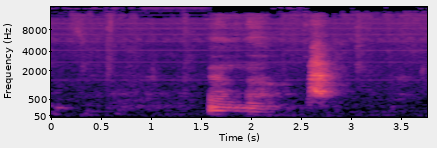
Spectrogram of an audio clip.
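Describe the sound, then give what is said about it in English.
A dog barks twice, a longer drawn-out bark followed a moment later by a short sharp one, against a quiet background with no talking. “Even the dogs agree.”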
